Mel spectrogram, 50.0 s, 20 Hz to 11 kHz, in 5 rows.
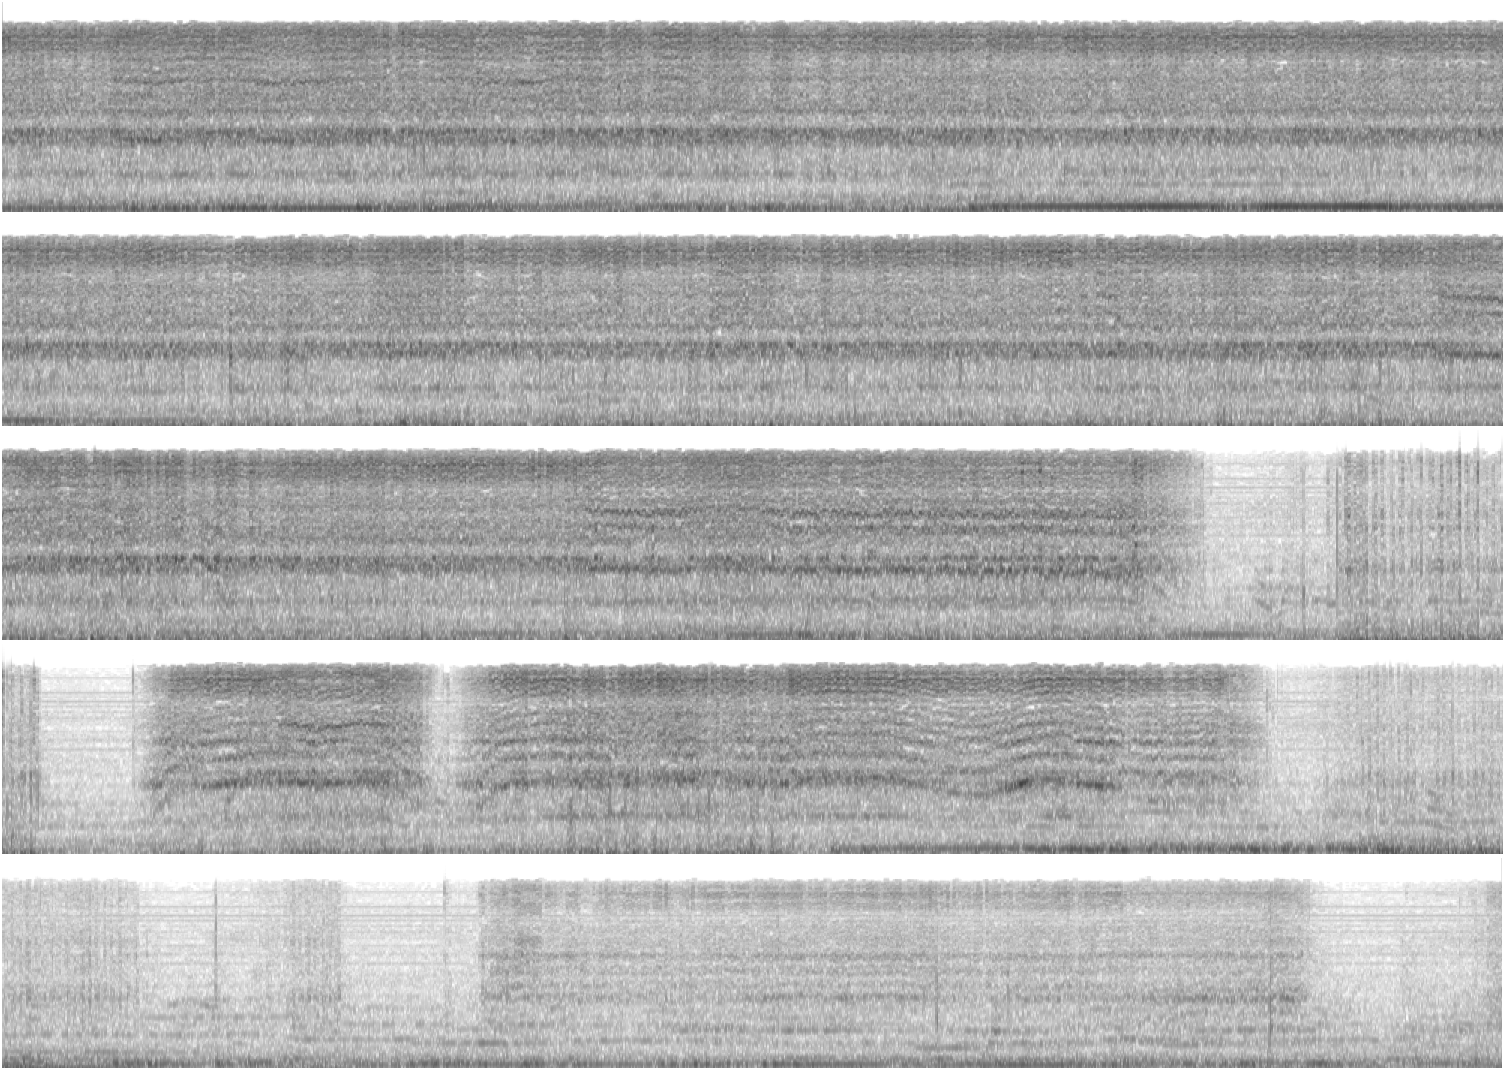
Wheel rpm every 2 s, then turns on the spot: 170, 170, 170, 170, 170, 170, 160, 170, 160, 160, 170, 170, 160, 130, 20, 60, 110, 160, 140, 30, 10, 20, 60, 50, 20.
28-30 38-42 48-50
